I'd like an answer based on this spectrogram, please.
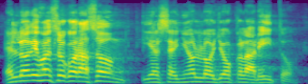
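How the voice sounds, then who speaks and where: A man with a Puerto Rican accent preaching an animated sermon as a guest preacher, teasing the congregation and swinging between loud bursts and quiet asides. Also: a little high, brisk. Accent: Puerto Rican Spanish. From Puerto Rico. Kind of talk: lively sermon. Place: church sanctuary.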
